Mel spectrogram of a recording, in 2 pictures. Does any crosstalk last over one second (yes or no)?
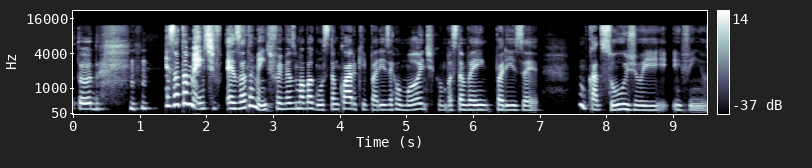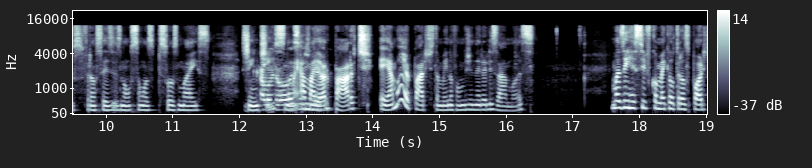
yes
